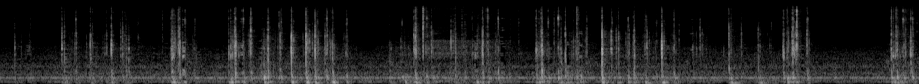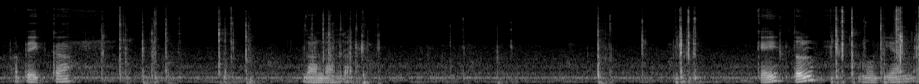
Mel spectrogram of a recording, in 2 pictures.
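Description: Keys clatter on a computer keyboard in quick bursts.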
